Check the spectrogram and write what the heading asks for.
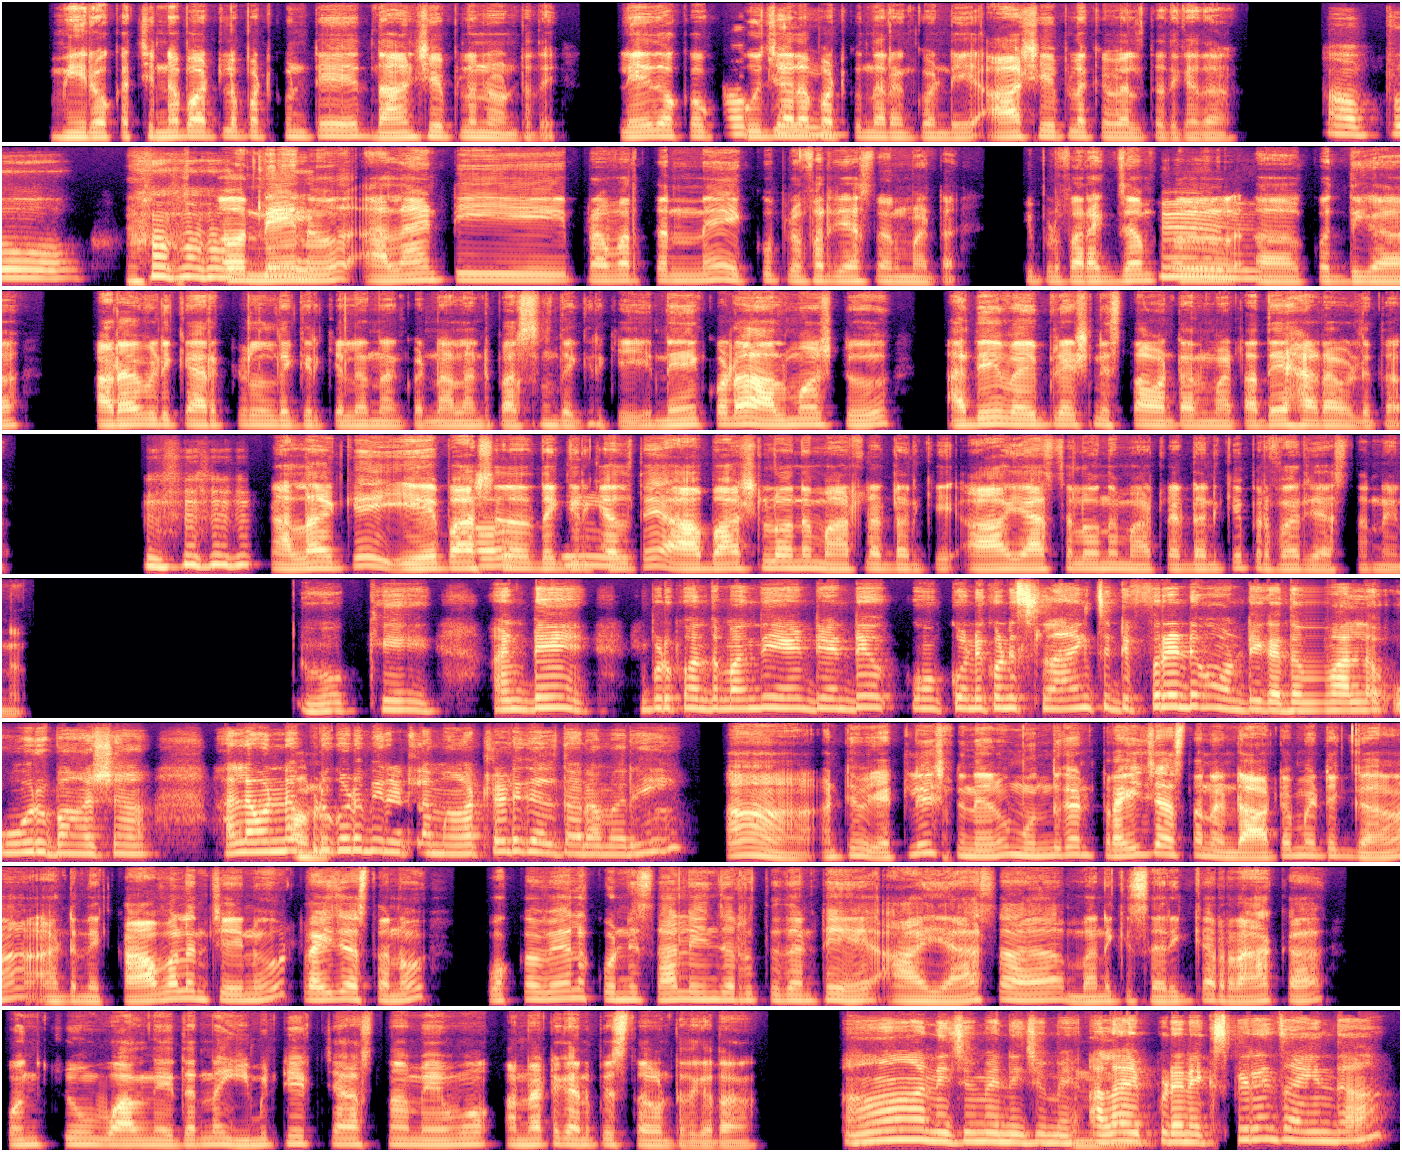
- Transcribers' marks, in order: in English: "షేప్‌లోనే"; in English: "షేప్‌లోకి"; giggle; in English: "సో"; giggle; in English: "ప్రిఫర్"; in English: "ఫర్ ఎగ్జాంపుల్"; in English: "క్యారెక్టర్‌ల"; in English: "పర్సన్"; in English: "వైబ్రేషన్"; giggle; other background noise; in English: "ప్రిఫర్"; in English: "డిఫరెంట్‌గా"; in English: "అట్లీస్ట్"; in English: "ట్రై"; in English: "ఆటోమేటిక్‌గా"; in English: "ట్రై"; in English: "ఇమిటేట్"; in English: "ఎక్స్‌పీరియన్స్"
- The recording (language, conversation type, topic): Telugu, podcast, మొదటి చూపులో మీరు ఎలా కనిపించాలనుకుంటారు?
